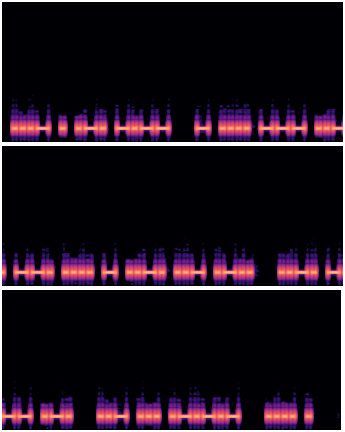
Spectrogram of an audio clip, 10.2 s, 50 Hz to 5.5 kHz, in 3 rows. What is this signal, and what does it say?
Morse code, heard as a keyed tone, about 30 wpm, 600 Hz. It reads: VERY THOUGHTFUL FOR US. HE
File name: the old man and the sea / the old man and the sea 1 30wpm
